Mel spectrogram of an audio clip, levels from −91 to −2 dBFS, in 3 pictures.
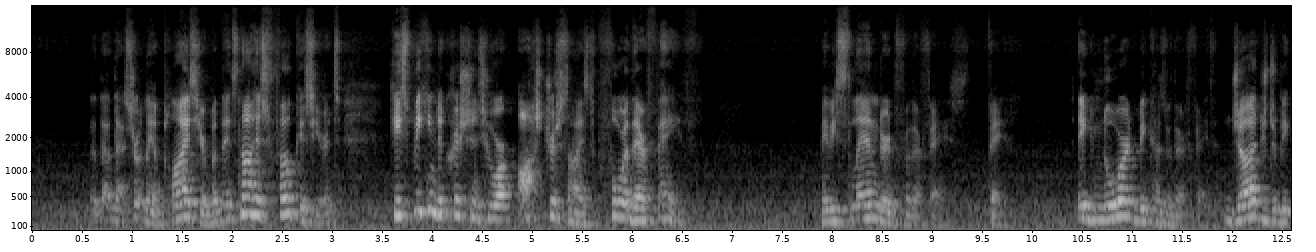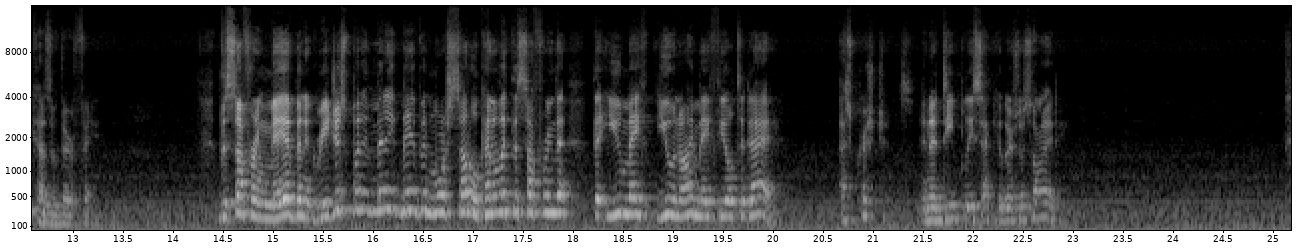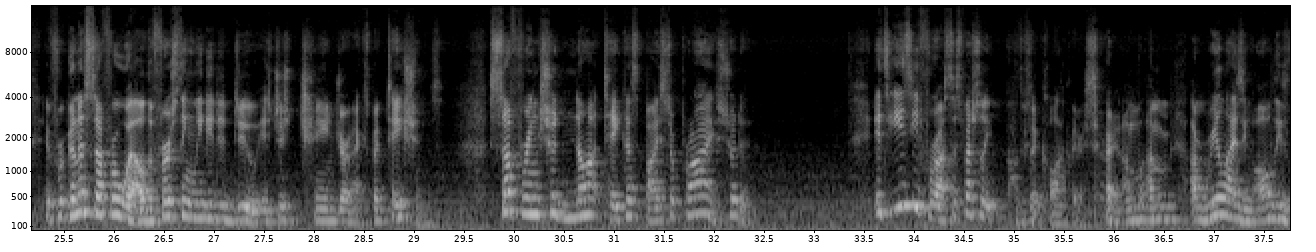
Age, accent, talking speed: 30-49, American, 190 wpm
